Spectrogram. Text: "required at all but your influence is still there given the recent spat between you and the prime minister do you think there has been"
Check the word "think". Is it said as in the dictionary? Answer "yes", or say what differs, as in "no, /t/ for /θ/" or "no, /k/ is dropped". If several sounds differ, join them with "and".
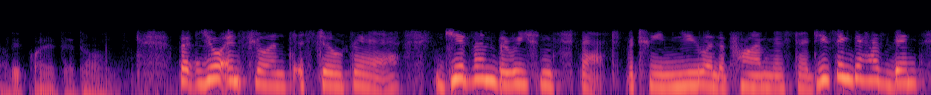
yes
